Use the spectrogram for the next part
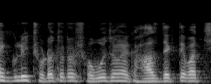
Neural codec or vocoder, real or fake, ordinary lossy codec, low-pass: none; real; none; 7.2 kHz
